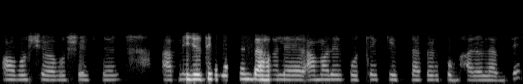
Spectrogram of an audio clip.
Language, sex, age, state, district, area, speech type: Bengali, female, 18-30, West Bengal, Malda, rural, conversation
